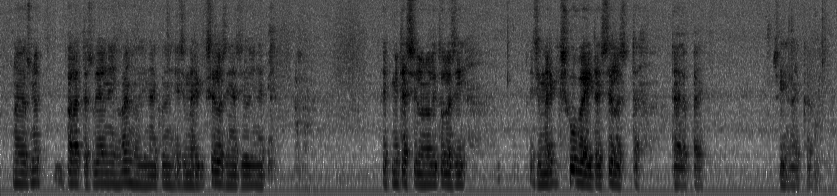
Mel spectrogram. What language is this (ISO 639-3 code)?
fin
